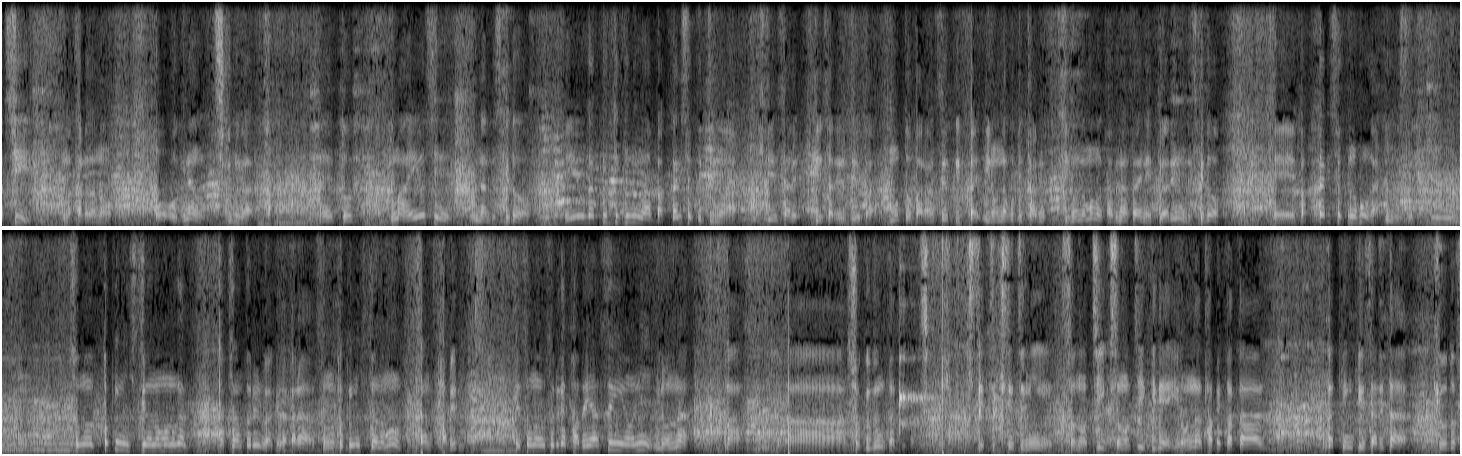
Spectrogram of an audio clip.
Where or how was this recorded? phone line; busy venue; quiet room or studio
busy venue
